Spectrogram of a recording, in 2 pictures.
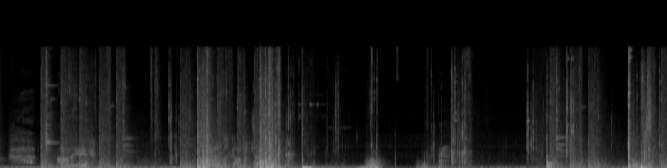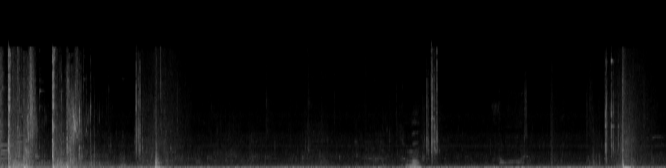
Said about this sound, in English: Where the hell they shooting from all the way over there?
